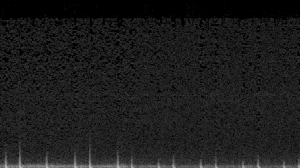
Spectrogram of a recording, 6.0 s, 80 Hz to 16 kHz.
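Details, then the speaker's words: Normal heart sounds heard at the apex, first sound louder than second: regular paired heart sounds, about 75 a minute, with a low hum behind. "в норме на верхушке первый тон громче второго"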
